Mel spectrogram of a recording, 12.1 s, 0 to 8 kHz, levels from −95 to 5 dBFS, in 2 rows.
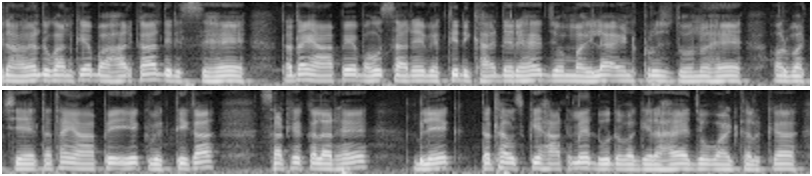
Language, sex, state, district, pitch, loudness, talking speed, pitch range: Hindi, male, Jharkhand, Garhwa, 135 Hz, -14 LUFS, 240 wpm, 130-145 Hz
